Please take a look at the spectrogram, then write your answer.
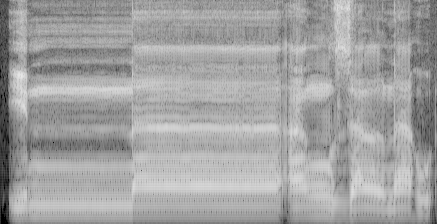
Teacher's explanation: inna anzalnahu, na dibaca panjang, namanya mad jaiz munfasil, panjangnya bisa 2, 4, ataupun afdolnya yaitu 6 harokat.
